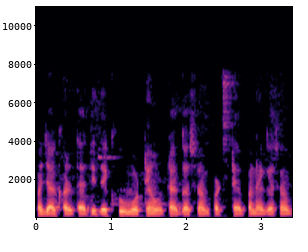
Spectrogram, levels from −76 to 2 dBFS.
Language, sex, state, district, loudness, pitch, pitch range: Marathi, male, Maharashtra, Nagpur, -18 LUFS, 105 Hz, 100-105 Hz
